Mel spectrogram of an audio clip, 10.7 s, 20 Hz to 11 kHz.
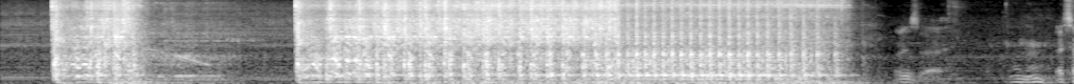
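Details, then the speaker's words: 1962 Ford Falcon with freshly swapped replacement engine, first start after sitting (plugs out, WD-40 in cylinders to free it): catches, dies, restarts and runs rough with rhythmic ticking knock ~3–4/sec; engine suspected, exact source not pinned down. "See, can you keep it running with the throttle? Sounds rough. That's definitely the engine."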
